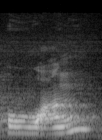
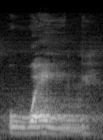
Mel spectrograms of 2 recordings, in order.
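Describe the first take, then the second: First: It is said with a Chinese pronunciation. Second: It is said with an American pronunciation.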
